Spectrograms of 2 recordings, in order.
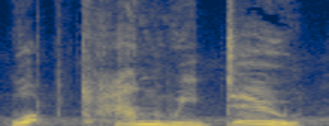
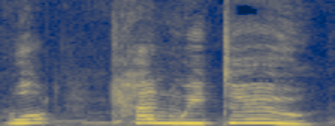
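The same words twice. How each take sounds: First: High, loud, slow worried question; a fussy mayor pleading with his village; slow, higher and louder anxious mayor; mayor asking. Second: High, loud desperate cry; a crowd wailing for help; loud, much higher crying out of desperate villagers. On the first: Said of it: "Mayor Muddlenut asked them all". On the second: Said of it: "the villagers cried". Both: A narrator's reading.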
